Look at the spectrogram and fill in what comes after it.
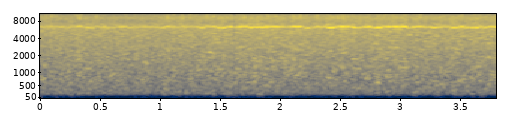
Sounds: Sneeze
